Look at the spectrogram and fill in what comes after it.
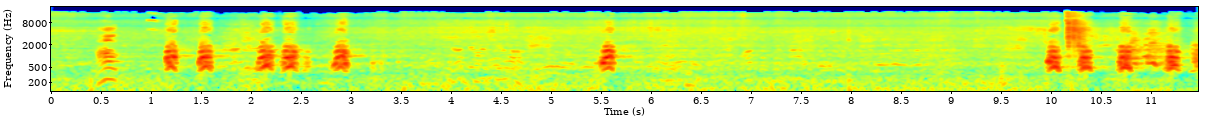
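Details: German Shepherd from a working-dog breeding and competition group, giving short sharp barks in bursts, a run of four near the start, a single bark mid-clip and a fast cluster at the end, with human speech in the background.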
